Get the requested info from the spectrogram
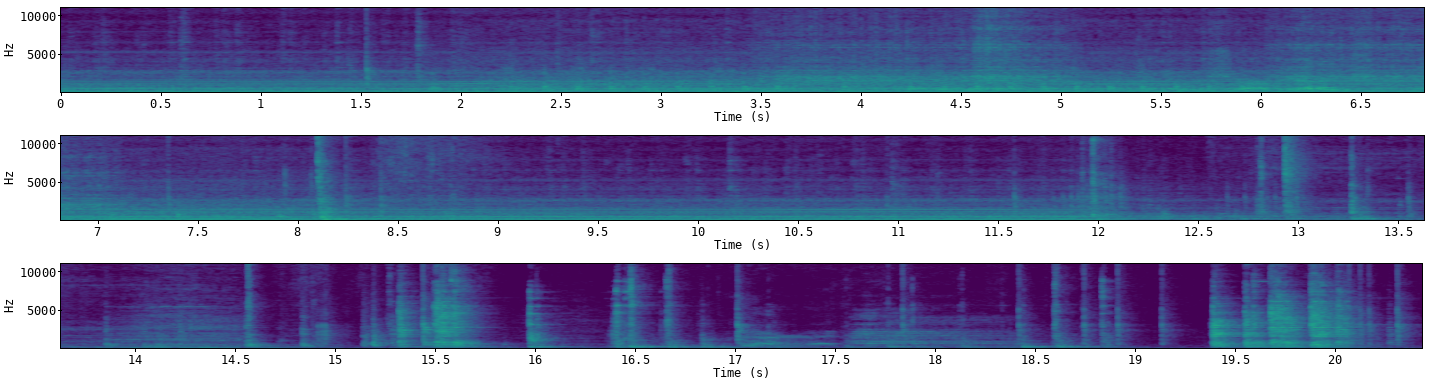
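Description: Metal lathe running with a steady hum while a part is turned down in the chuck; the lathe shuts off suddenly about twelve seconds in, followed by scattered clicks and clatter of the part being handled.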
